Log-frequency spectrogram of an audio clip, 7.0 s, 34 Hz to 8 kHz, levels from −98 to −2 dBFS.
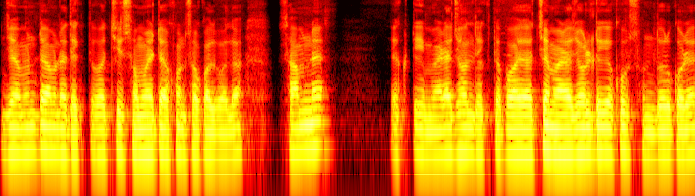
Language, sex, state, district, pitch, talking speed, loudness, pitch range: Bengali, male, West Bengal, Paschim Medinipur, 110 Hz, 145 wpm, -19 LUFS, 105-115 Hz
